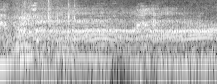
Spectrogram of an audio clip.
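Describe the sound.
A Ferrari engine revving, a loud, continuous whining roar whose pitch shifts and wavers while the loudness stays steady throughout.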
